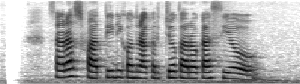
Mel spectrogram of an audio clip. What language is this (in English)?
Javanese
